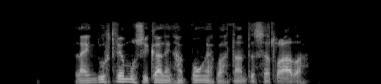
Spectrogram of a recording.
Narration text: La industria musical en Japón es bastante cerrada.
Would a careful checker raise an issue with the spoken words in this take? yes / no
no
